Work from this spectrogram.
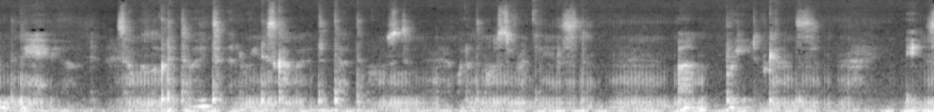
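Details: Soft, friendly male cat being stroked in a lap indoors, purring steadily: a deep, even rumble running throughout, overlaid by gentle whispered speech and brushing, scratching sounds of hands moving through fur.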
